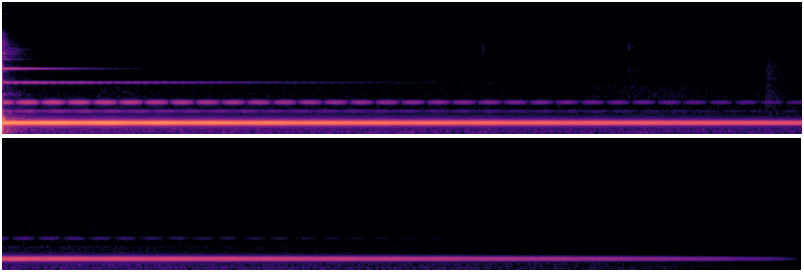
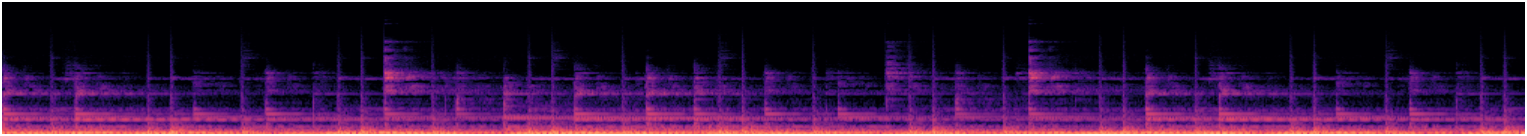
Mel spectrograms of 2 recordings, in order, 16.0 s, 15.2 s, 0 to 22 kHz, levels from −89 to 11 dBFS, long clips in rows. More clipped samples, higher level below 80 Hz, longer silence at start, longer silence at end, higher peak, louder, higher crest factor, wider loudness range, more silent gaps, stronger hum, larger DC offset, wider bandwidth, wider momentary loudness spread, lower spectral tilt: neither; second, -66 dBFS vs -18 dBFS; about the same, 0 s vs 0 s; first, 2.9 s vs 0 s; first, 0 dBFS vs -6 dBFS; first, -21 LUFS vs -24 LUFS; first, 22 dB vs 12 dB; first, 22 LU vs 2 LU; neither; neither; neither; about the same, 2.9 kHz vs 2.7 kHz; first, 23 LU vs 6 LU; second, -8 dB/octave vs -9.5 dB/octave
